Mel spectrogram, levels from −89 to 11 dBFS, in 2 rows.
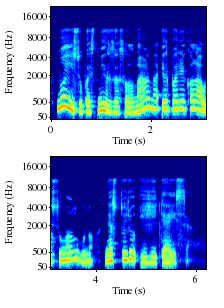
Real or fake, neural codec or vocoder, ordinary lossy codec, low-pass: real; none; AAC, 96 kbps; 10.8 kHz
